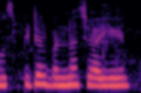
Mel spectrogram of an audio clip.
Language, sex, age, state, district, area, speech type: Urdu, female, 18-30, Bihar, Khagaria, rural, spontaneous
